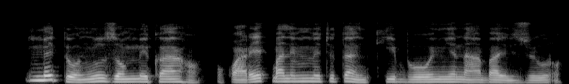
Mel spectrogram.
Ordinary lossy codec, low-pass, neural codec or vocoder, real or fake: none; 7.2 kHz; codec, 16 kHz, 2 kbps, FunCodec, trained on LibriTTS, 25 frames a second; fake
